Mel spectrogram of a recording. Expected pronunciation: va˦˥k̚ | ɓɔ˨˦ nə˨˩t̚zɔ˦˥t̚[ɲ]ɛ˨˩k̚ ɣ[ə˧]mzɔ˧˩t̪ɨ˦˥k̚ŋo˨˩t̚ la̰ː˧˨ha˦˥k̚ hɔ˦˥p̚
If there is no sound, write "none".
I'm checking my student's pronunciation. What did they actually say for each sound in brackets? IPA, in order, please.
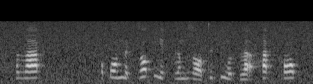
ɲ, ə˨˦

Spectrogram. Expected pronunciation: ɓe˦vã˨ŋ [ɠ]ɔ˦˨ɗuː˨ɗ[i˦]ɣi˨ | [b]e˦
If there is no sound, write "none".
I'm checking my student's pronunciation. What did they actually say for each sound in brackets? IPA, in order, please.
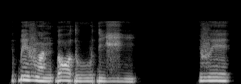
ɗ, i˨, v

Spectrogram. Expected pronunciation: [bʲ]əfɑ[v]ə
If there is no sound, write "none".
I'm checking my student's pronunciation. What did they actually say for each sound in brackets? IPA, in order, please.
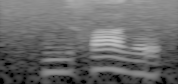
mʲ, ð

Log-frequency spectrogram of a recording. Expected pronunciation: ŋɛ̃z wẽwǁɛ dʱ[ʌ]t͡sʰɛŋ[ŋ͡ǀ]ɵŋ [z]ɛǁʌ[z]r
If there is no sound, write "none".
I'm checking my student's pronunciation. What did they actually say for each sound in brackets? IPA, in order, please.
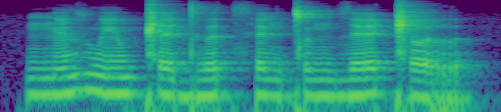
ə, ǀ, z, none

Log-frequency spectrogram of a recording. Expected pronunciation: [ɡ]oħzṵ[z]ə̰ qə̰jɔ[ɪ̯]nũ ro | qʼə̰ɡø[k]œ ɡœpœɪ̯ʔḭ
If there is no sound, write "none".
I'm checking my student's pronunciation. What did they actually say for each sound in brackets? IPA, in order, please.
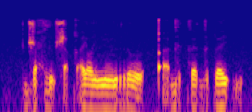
d͡ʒ, ʃ, ɪ̯, k

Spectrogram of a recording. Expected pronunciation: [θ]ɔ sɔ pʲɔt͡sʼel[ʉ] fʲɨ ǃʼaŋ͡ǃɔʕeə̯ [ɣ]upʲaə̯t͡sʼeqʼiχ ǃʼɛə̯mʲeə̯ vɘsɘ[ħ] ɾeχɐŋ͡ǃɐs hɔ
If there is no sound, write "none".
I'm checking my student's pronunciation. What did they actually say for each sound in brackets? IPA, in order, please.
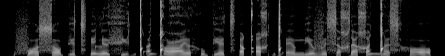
f, ɘ, h, χ

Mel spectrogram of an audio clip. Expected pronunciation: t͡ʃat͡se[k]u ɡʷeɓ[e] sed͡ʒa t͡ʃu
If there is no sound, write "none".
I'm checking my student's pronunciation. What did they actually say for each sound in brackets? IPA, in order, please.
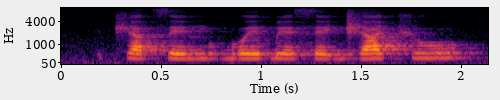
ŋ, e

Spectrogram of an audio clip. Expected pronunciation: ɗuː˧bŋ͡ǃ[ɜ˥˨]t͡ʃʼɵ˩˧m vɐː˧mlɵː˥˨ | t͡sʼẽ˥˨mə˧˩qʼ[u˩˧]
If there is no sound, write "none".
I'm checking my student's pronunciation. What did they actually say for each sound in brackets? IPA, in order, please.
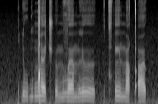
ɜ˥˨, ʊ˩˧

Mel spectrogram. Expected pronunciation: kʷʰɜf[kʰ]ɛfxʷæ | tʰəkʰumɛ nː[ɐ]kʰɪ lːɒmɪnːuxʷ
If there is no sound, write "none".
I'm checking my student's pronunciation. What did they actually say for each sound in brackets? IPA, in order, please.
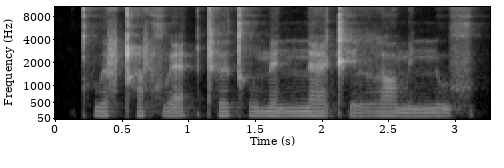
qʰ, æ

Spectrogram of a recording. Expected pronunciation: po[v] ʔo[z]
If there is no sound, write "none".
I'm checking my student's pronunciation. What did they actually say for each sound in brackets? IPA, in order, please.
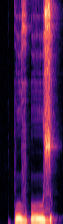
v, z

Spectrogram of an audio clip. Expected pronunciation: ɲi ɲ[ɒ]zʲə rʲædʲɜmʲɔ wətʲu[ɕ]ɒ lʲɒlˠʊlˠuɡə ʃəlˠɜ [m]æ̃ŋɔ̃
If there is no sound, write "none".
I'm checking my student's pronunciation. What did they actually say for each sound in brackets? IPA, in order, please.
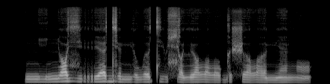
ɒ, ɕ, mʲ

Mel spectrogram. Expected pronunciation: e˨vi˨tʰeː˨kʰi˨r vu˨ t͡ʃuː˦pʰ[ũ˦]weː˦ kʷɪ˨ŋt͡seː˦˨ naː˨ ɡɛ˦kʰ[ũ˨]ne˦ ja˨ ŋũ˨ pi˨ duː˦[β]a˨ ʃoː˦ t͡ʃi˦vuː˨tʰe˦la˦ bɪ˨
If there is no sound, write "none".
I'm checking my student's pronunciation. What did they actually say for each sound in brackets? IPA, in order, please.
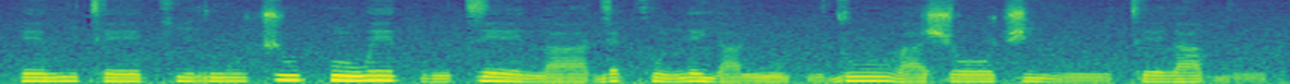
ũ˦, ũ˦˨, β

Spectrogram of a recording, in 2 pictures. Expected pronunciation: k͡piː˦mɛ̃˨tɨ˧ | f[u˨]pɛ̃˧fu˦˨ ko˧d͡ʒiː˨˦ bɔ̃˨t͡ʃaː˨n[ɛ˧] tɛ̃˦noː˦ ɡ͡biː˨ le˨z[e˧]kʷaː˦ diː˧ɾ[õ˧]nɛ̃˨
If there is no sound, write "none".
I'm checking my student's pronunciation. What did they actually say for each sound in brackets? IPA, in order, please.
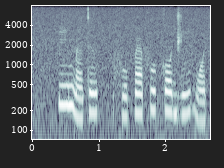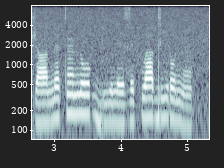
u˨, ɛ˧, e˧, o˧

